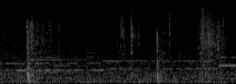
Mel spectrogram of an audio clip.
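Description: Faint background music, with a few light clicks and rustles from small earrings and their packaging being handled.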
